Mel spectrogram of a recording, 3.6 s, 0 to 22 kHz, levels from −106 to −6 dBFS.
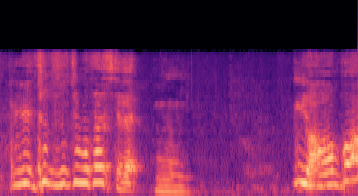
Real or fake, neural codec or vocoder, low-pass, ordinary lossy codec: fake; codec, 16 kHz, 4 kbps, FreqCodec, smaller model; 7.2 kHz; none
